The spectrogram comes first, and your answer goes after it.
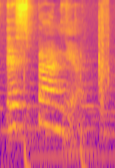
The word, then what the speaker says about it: España: Spain is called as España.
